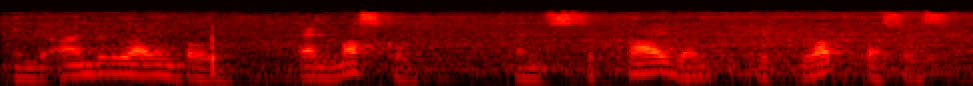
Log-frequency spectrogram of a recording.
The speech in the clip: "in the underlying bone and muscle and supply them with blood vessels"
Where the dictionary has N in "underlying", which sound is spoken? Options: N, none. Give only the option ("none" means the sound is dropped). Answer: N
